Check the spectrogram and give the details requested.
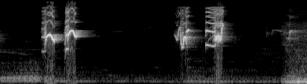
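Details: Lesser green leafbird masteran for training birds, with fighting sparrow, lovebird and hummingbird imitations; two pairs of sharp squeaky chirps separated by a pause, over a low background rumble.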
